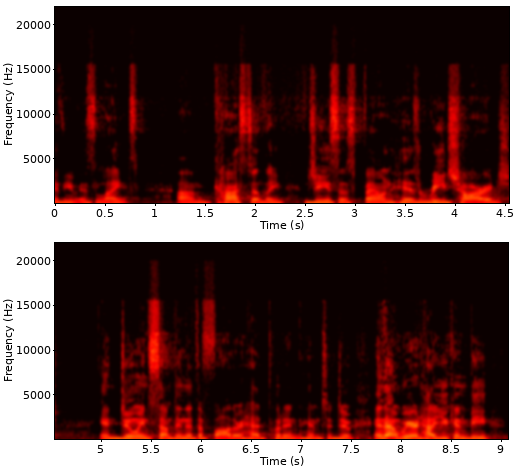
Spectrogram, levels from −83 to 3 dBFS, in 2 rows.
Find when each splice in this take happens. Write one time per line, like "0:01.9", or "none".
none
